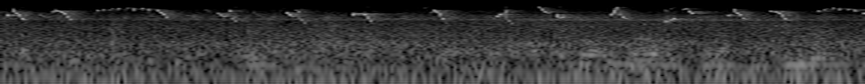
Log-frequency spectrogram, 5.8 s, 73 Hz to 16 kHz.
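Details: Goldfinch singing at the Federación Irupé cup competition, white category without close, 22-02-15: rapid sharp, very high downslurred chirps and whistles in steady short bursts, with faint background murmur.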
